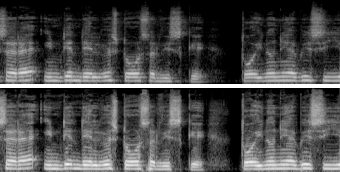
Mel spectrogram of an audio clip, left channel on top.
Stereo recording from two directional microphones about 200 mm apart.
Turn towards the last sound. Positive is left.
turn(degrees=-45)  # may be behind; listen again after turning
